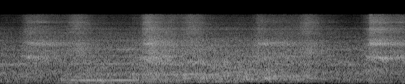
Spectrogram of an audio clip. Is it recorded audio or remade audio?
remade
